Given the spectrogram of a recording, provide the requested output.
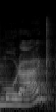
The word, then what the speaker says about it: Morag: Her two best friends are Calder and Morag. You don't have to roll your R's. I recognise that not everybody can roll their R's, so that's okay.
